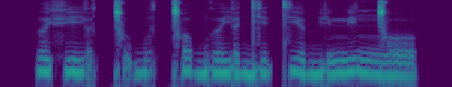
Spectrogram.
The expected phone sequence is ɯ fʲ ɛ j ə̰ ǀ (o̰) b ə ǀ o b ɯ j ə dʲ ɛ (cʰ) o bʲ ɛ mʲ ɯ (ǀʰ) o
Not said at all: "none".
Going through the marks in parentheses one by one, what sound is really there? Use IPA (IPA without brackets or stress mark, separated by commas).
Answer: ṵ, tʲ, ŋ͡ǀ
